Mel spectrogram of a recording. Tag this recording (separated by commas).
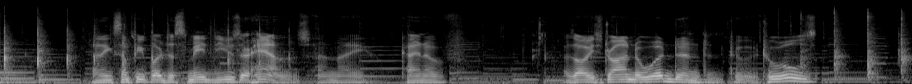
Speech, Music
